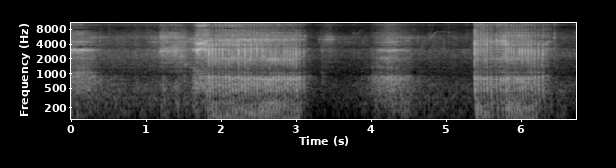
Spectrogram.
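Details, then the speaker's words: Snoring sound played as a test input to a deep-learning snoring-detection system for a snoring warning pillow, recorded in 5-second segments. "Horlama sesi dinleteceğim ve o şekilde bakalım. Şimdi horlama sesi dinletiyorum."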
